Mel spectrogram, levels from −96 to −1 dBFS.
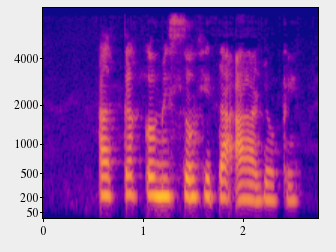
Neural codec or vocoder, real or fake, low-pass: codec, 16 kHz, 4 kbps, FunCodec, trained on LibriTTS, 50 frames a second; fake; 7.2 kHz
